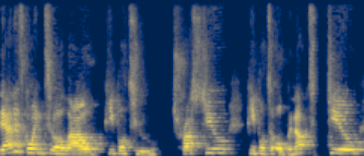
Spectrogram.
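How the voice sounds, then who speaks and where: Pitched fairly high, a woman with a plain, everyday voice talks with ordinary pitch variation. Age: 20s. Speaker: fitness coach. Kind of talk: team training talk.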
